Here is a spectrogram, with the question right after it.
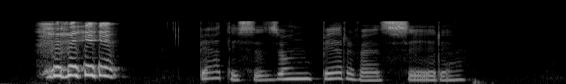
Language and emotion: Russian, sad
